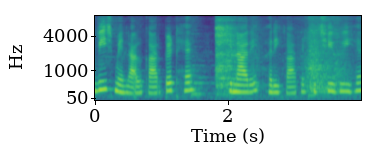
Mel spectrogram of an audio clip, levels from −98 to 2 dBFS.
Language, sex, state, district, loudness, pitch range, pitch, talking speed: Hindi, female, Maharashtra, Washim, -19 LUFS, 195-235 Hz, 215 Hz, 165 wpm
